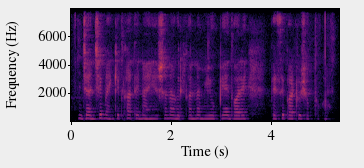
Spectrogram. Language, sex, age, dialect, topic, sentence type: Marathi, female, 25-30, Northern Konkan, banking, question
